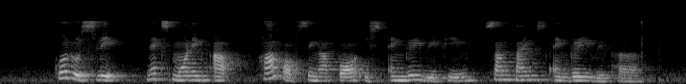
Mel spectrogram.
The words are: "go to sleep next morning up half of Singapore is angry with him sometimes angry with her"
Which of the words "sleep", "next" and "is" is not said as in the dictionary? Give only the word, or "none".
is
